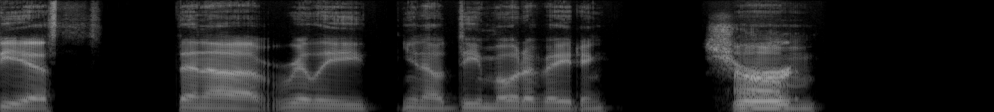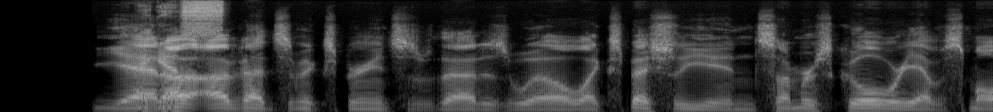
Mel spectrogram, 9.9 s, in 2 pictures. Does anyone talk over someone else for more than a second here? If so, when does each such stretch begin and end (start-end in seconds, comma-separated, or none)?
none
